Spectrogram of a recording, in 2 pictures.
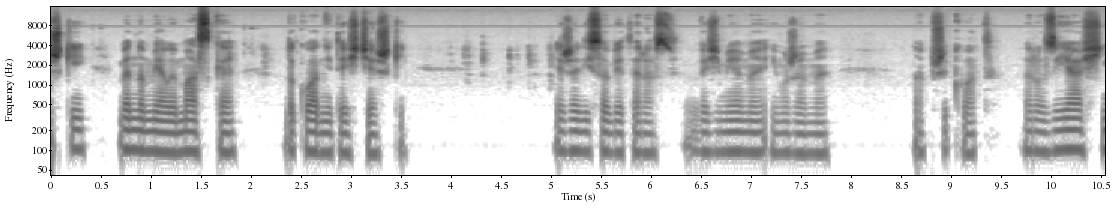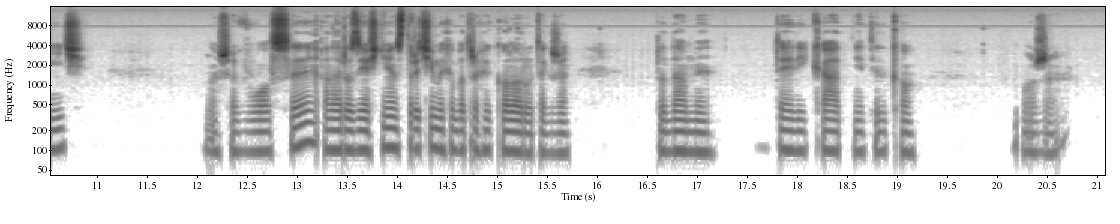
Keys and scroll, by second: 4.5 ctrl+d.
